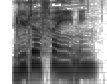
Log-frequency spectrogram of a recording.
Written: lytterforening

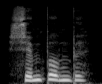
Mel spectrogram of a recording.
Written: sømbombe

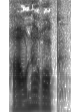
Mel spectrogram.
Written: ragnarok

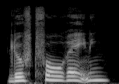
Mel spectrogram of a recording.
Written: luftforurening

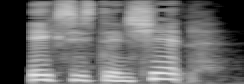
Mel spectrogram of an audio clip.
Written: eksistentiel

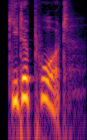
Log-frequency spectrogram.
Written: gitterport

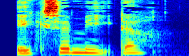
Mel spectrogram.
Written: exameter

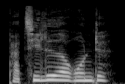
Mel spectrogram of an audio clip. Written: partilederrunde

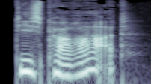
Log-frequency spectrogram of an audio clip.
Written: DISPARATE

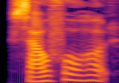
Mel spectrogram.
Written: SAGSFORHOLD

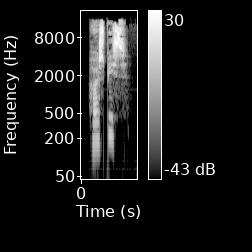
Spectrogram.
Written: hospice

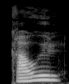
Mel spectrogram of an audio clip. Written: gravøl

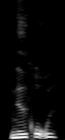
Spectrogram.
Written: nedgroet

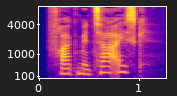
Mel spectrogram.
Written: fragmentarisk

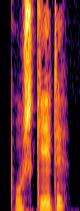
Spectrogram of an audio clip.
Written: bruschetta

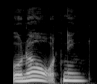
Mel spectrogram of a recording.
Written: underordning

